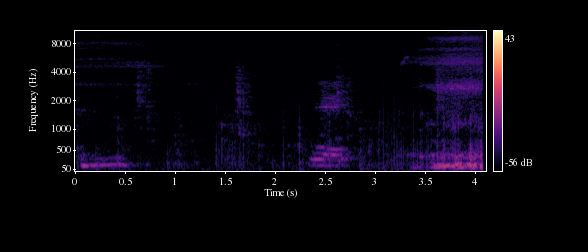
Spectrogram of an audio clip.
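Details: Labrador Retriever snoring: low, rumbling breaths swell at the start and again more loudly near the end, with a quieter stretch of softer breathing between.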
